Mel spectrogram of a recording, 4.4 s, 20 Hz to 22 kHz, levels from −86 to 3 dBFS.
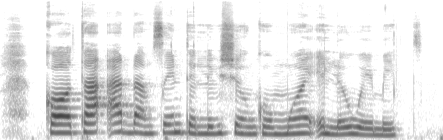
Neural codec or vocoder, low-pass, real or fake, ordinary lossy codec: none; none; real; none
